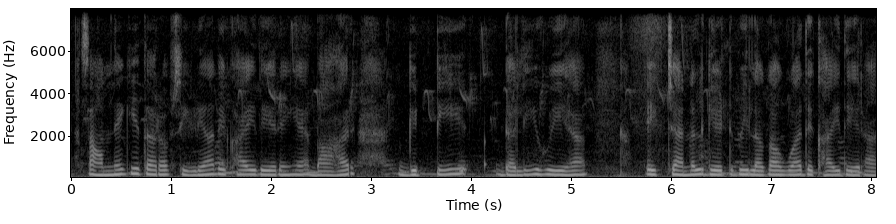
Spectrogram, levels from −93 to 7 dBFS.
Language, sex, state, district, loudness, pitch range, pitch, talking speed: Hindi, female, Bihar, Gopalganj, -38 LUFS, 195-215 Hz, 205 Hz, 165 wpm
